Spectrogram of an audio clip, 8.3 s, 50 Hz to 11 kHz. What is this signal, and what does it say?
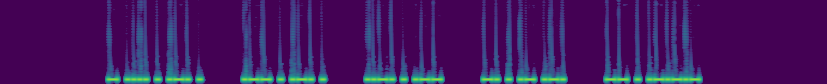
Morse code, heard as a keyed tone, about 40 wpm, 700 Hz. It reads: THERE WERE FEW NEAR ME.
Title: 2x Word-Spacing - Sentences from Top 300 Words - 40wpm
